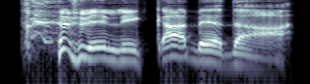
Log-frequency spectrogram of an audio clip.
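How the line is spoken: Chuckling. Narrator (Russian): хохотнул Эдуард Сигизмундович

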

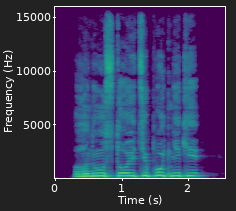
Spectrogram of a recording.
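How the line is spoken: Terrifying roar. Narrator (Russian): Проревел страшным голосом

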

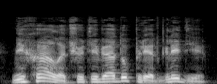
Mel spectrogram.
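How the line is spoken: Cheerful empress. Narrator (Russian): императрица сказав весело

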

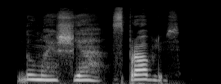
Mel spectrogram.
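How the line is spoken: Uncertain question. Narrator (Russian): Неуверенно спрашиваю

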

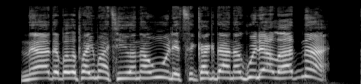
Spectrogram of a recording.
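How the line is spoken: Shout. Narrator (Russian): крикнул кто-то

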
